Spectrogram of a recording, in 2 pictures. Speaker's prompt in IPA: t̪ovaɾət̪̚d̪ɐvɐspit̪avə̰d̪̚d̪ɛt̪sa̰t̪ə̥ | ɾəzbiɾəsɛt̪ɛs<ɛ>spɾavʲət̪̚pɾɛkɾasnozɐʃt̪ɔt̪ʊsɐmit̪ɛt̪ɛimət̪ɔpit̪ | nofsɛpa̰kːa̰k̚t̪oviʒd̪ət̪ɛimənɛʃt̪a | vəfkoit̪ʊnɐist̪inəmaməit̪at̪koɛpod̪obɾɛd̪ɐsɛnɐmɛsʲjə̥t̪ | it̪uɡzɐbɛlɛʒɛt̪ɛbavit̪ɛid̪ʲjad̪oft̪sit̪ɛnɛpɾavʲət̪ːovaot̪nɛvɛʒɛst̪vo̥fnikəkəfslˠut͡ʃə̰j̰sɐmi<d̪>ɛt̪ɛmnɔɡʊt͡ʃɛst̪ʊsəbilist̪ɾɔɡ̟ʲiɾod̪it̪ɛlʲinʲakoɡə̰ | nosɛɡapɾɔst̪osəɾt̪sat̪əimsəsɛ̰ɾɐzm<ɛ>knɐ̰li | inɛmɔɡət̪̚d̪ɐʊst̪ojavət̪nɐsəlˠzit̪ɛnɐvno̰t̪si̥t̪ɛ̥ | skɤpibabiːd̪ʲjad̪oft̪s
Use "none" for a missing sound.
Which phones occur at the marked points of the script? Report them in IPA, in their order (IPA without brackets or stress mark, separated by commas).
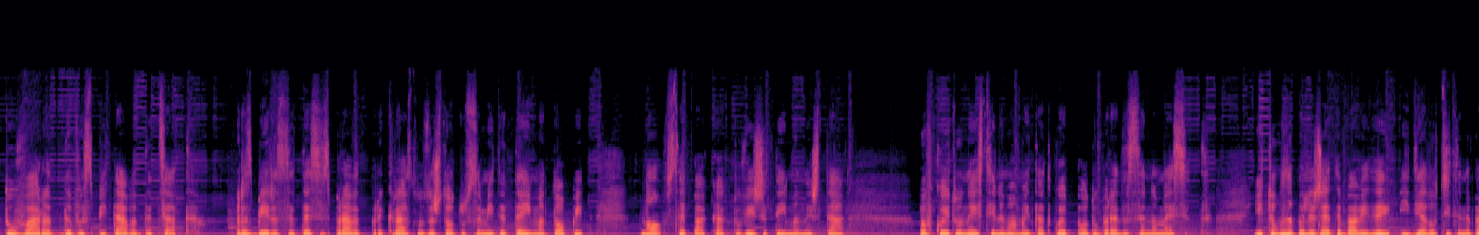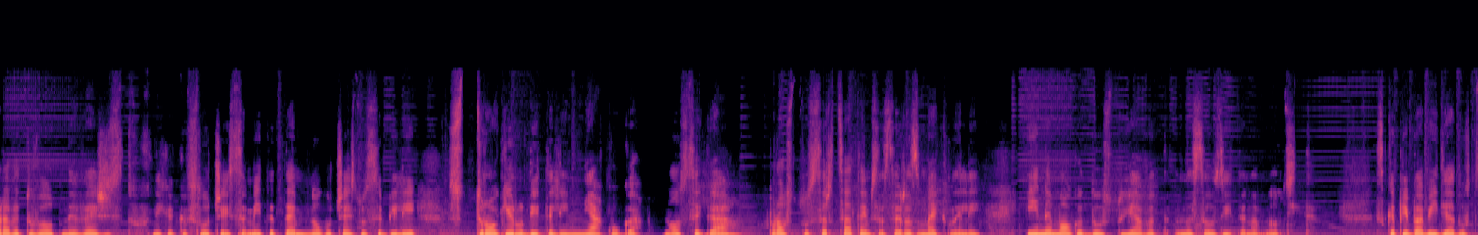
ɛ, t̪, ɛ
